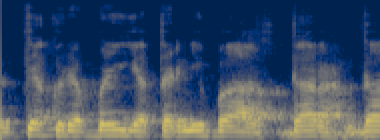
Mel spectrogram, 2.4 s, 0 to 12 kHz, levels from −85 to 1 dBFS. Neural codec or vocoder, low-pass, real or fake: codec, 44.1 kHz, 7.8 kbps, DAC; 10.8 kHz; fake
